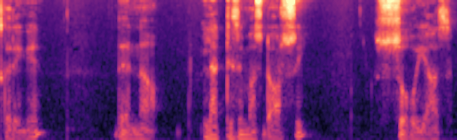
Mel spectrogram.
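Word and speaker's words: psoas: then latus मस Darcy सोयास piece silent है व प सोया क्वाड्रास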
